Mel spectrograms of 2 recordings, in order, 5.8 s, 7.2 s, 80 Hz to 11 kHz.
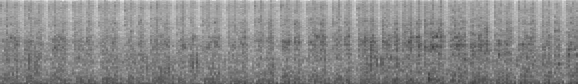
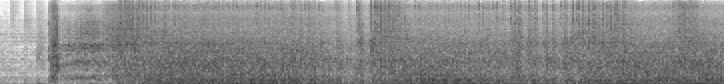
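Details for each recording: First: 1974 Ford F-250 Highboy V8, carbureted, EGR plate reinstalled and PCV port plugged, cold start without choke manipulation: steady even low burble idle, no hunting or stumbling; running healthy. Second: 1974 Ford F-250 Highboy, carburetor refitted with an extra gasket: engine cranks and catches, then settles into an uneven, lumpy idle with wavering speed, running lean from a suspected vacuum leak; the gasket didn't fix it.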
